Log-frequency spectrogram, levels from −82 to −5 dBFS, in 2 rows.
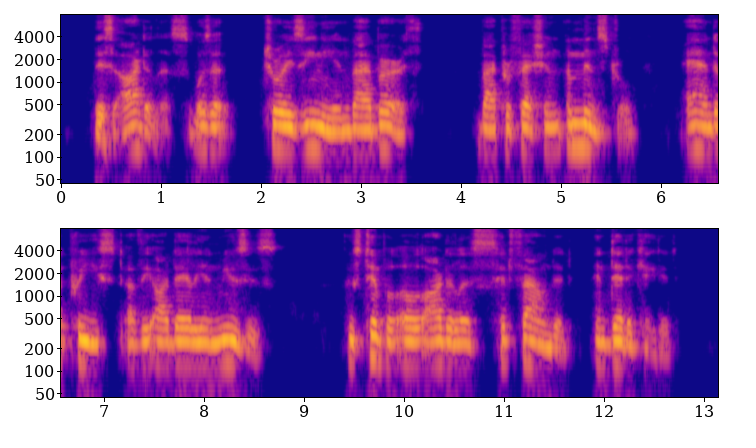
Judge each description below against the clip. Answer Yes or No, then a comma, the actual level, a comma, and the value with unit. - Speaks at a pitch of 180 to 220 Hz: No, low, 125 Hz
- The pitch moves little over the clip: Yes, narrow, 2.3 semitones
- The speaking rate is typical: No, slow, 125 wpm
